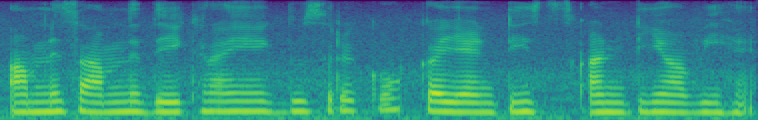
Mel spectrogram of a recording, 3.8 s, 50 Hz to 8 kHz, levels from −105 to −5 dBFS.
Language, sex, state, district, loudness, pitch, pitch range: Hindi, female, Bihar, Sitamarhi, -23 LUFS, 195 Hz, 190-200 Hz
